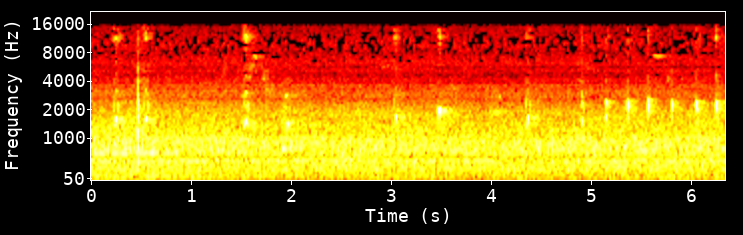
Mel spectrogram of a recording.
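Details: Male common blackbird searching for its fledgling in Poland, 7 July 2023, giving calls and alarm calls: sharp, short clicking notes, spaced at first, then quickening into a run of repeated ticks near the end, over a steady background hum.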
